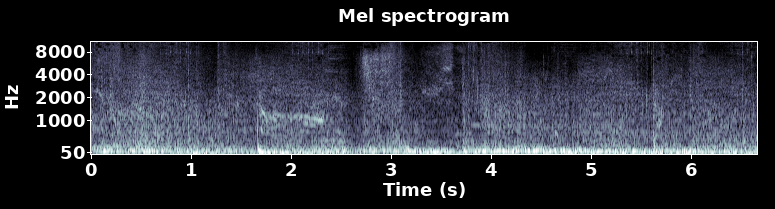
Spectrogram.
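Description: In the Hogwarts Legacy video game, an Incendio fire spell is cast in combat, producing a dense, loud roaring burst of flame with booming impacts that carry on continuously through the whole stretch.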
